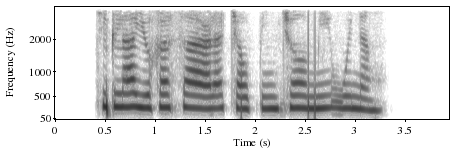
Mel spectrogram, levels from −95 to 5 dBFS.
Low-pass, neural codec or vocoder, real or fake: 3.6 kHz; none; real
